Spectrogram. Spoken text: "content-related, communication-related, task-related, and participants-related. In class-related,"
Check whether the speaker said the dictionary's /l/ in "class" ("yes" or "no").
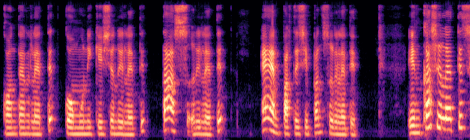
no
